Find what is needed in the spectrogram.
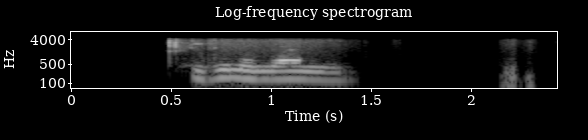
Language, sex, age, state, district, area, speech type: Hindi, male, 18-30, Madhya Pradesh, Betul, rural, conversation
